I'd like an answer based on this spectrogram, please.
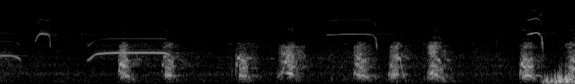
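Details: Ten-month-old female New Zealand Huntaway giving a series of loud, rough barks about every half second, interleaved with drawn-out high shepherd whistles and a short whistle call, ending with a burst of low rumbling noise.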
